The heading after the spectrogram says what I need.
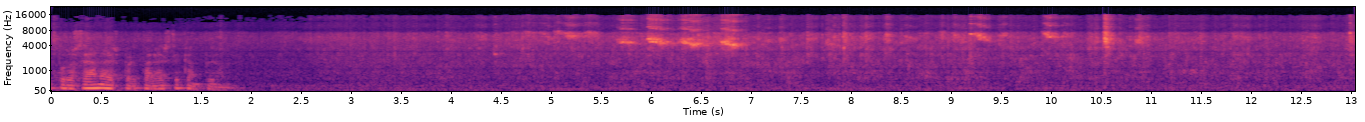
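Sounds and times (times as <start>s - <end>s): low steady hiss: 0.0s - 13.0s
faint bird chirps: 4.8s - 11.1s.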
